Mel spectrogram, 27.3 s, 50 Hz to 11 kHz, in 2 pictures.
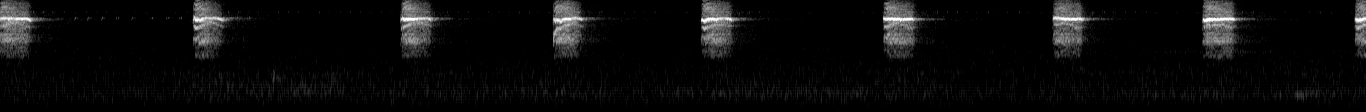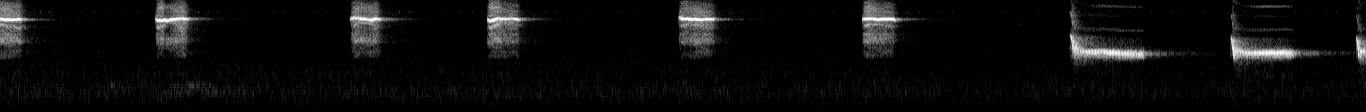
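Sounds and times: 
night bird calling in Carefree Arizona: 24.4s - 25.3s, 26.0s - 27.3s.

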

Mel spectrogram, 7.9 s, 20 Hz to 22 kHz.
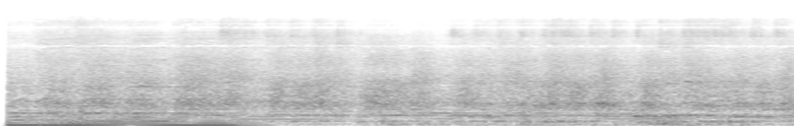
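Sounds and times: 
deep booming bass: 0.1s - 2.3s
large festival crowd roaring and cheering at a live concert: 0.1s - 7.9s.

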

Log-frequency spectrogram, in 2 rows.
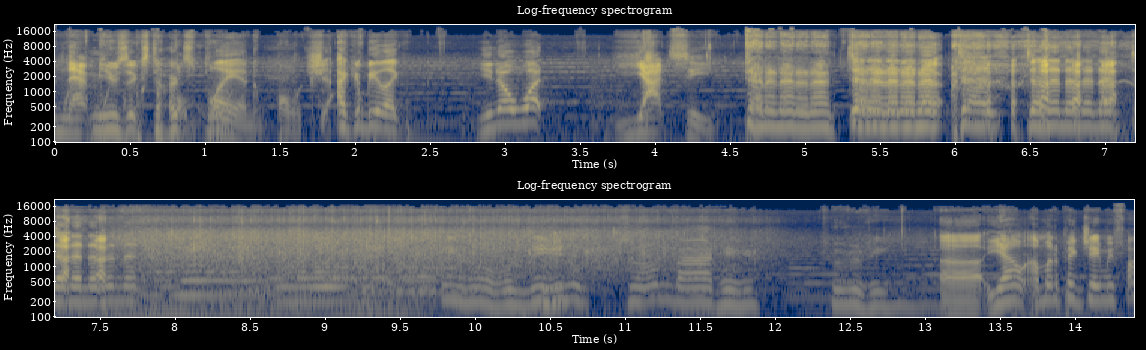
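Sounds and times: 
speech: 0.0s - 8.0s, 10.4s - 14.3s
laughter: 4.6s - 8.0s
steady rain: 7.2s - 11.6s.

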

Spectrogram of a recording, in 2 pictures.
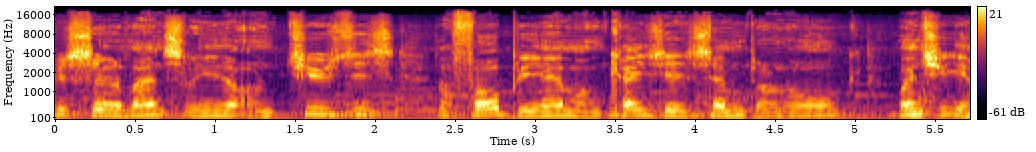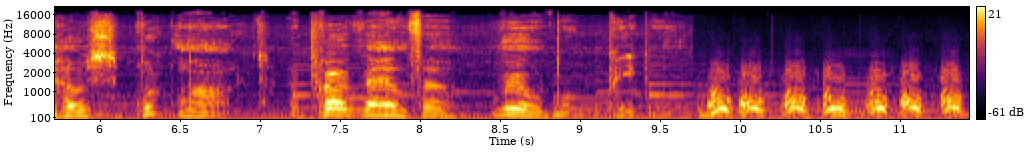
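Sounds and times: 
speech: 0.0s - 11.4s
dog howling in short rising-and-falling yowls: 9.8s - 11.4s.

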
